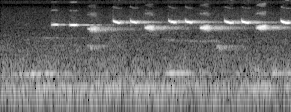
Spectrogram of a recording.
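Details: Great tit singing a see-saw series of paired whistles, high then lower, repeated rhythmically after a brief quiet start, with a faint low hum beneath.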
